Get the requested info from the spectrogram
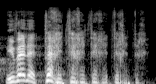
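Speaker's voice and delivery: words fade into a distant echo; fading far-off echo. Retold or imitated. Rabbi imitating the prophet's cry echoing far away, fading. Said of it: "עוד פעם".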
